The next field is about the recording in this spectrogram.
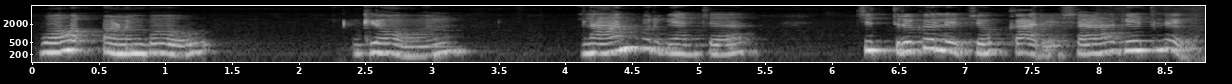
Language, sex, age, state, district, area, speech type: Goan Konkani, female, 45-60, Goa, Quepem, rural, spontaneous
